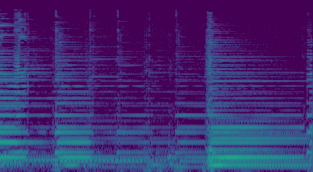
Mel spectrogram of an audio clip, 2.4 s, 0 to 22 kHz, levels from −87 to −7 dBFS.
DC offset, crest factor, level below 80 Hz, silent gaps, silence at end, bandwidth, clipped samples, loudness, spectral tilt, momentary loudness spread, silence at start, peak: under 0.1%; 18 dB; -70 dBFS; none; 0 s; 17.5 kHz; under 0.1%; -46 LUFS; -4.5 dB/octave; 12 LU; 0 s; -28 dBFS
